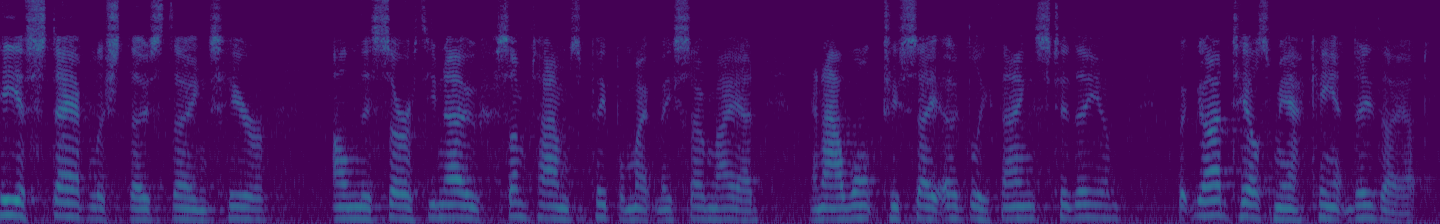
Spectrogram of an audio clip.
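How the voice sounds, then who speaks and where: Bright and sharp in tone, a man with a fairly high pitch speaks at a moderate pace with fairly even intonation. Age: 60s. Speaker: Sunday school teacher. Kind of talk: Bible lesson. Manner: halting.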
